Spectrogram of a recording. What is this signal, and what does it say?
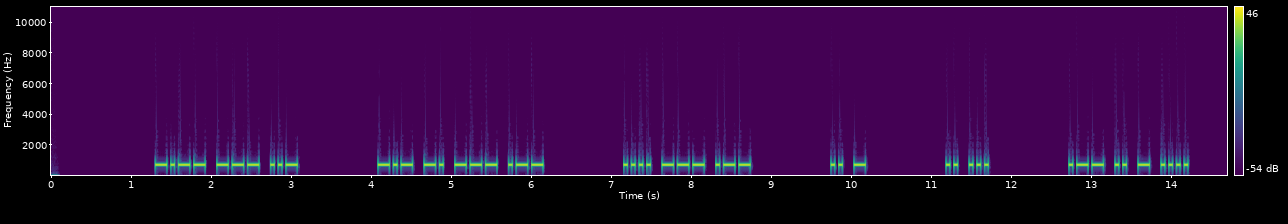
Morse code, heard as a keyed tone, about 25 wpm, 700 Hz. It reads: YOU KNOW HOW IT IS WITH
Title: 3x Word-Spacing - Sentences from Top 100 Words - 25wpm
